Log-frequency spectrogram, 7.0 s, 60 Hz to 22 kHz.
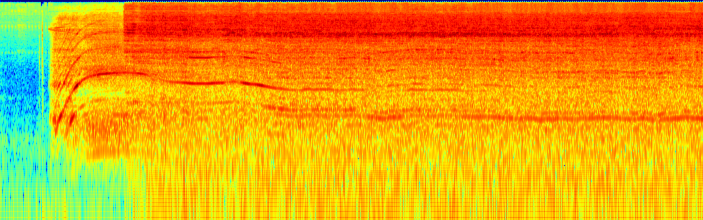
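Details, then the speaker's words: Metabo HPT MultiVolt C3607DWA 36V 7-1/4" rear-handle circular saw on battery, repeated heavy cuts through a thick stack: high whine dips slightly as rpm comes down under load, then holds without bogging; normal cutting. "you can hear the saw bogging slightly and I wouldn't say bogging but you can hear the RPMs come down a little bit let's just keep her going and see what happens"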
